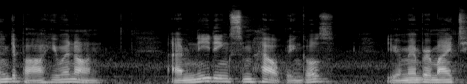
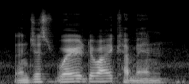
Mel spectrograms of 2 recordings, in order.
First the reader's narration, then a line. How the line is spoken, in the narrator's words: Pa asked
